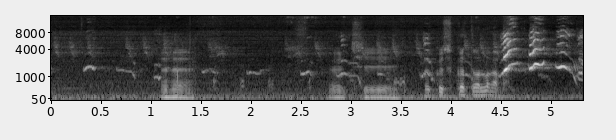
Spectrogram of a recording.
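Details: Young puppies of two dogs named Baekseol and Heukgom, including a black male and a black-and-tan pup, climbing and tumbling. Thin high whines come repeatedly, ending in a burst of louder squeaky whimpers, with a person talking in between.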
